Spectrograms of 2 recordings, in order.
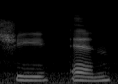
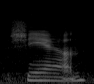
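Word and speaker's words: Shein: It's pronounced she in like she inside and not sheen.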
